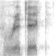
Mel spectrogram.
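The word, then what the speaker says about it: Hrithik: first name is like rtic so it sounds kind of awesome the I believe the H is silent damn it I forgot what I was getting ready to say yeah like rck so Ric rashan I believe but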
